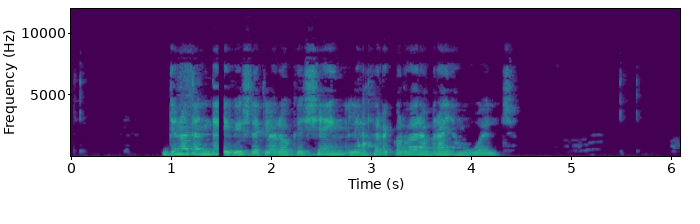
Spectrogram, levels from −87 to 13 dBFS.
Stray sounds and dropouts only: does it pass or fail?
fail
